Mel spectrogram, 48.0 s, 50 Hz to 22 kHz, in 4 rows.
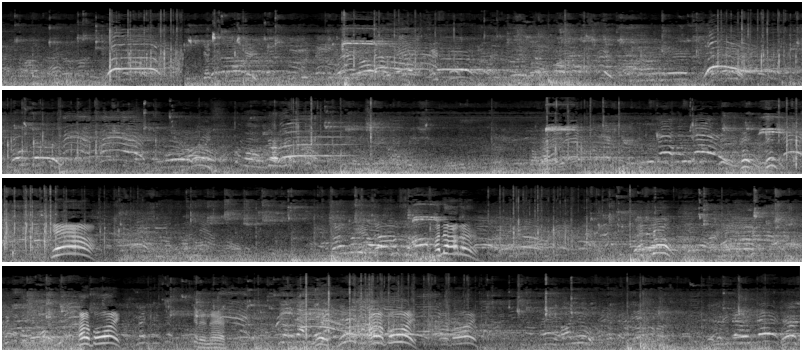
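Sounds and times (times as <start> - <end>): sneakers squeaking on floor: 0.0 - 1.6, 2.7 - 6.1, 7.1 - 10.6, 11.8 - 13.2, 13.8 - 23.7, 25.7 - 30.7, 32.8 - 41.0, 43.2 - 47.9
voices in hall: 0.0 - 47.9.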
